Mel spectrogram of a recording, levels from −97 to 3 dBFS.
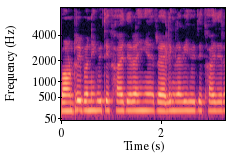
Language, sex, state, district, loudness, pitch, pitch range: Hindi, female, Chhattisgarh, Korba, -16 LUFS, 195 Hz, 190-195 Hz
